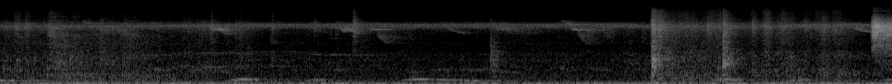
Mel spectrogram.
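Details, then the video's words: Spotted dove calling: a series of soft, low coos, some short and some drawn out with a gentle rise and fall, over a steady high insect drone with occasional sharp clicks and rustles. "chim cu gáy gọi"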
